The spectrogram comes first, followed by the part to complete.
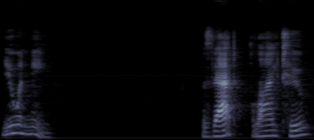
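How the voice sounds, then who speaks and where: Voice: mid-range voice, expressive, drawn-out words, gravelly, a bit bright, muffled recording, heavily acted. A narrator voicing an upset, confrontational preteen girl with emotional, pleading outbursts in an audiobook-style story. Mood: hurt, accusing.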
